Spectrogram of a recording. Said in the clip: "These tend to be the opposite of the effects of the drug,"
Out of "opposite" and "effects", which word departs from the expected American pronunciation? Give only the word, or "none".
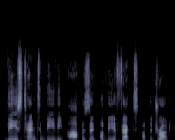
none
